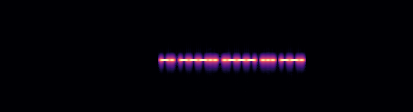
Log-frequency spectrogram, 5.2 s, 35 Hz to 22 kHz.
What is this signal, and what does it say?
Morse code, heard as a keyed tone, about 40 wpm, 700 Hz. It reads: N8JSG
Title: USA Call Signs - 5 Characters - 40wpm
